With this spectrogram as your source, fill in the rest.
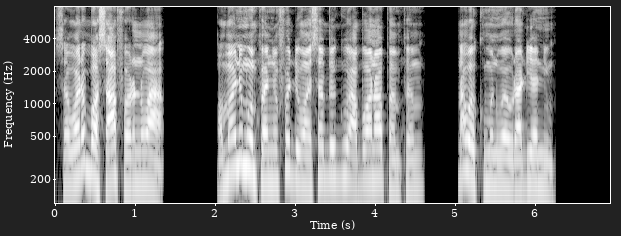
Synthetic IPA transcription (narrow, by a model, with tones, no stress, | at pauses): sɛ˨wɔ˨ɾɪ˦bɔ˨saː˨˦fɔ˨ɾɪ˦nʊ̃˦a˨ | ɔ˨mã˦nĩ˦mʊ̃˨m̩˨pʰæ̃˨ɲɪ̃˨mfʊ˦dɪ˨wɔ̃˨n̩˨sa˦be˦ɡu˦a˨bʊ˦a˦nã˦ɔ˦pʰæ̃˨mpʰæ̃˦m | nã˦wɔ˨æ˨kʰũ˨m˨nʊ̃˨wæ˨wu˨ɾa˨dɪ˦æ˦nĩ˦˨m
